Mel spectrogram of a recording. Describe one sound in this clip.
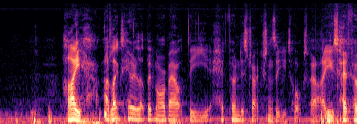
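A man in the audience asks a question from a distance.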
